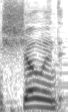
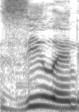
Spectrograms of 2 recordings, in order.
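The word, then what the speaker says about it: Sjælland: and 74 are inhabited the largest island being shelland not zealand which is not to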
